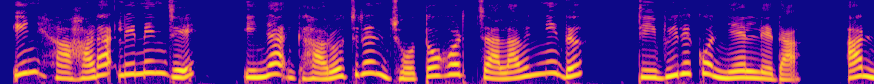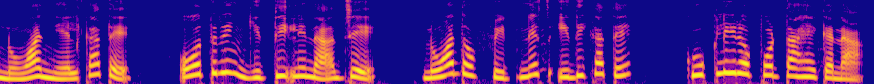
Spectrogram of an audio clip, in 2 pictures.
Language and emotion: Santali, surprised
